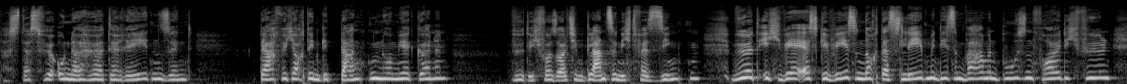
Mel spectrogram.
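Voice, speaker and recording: An actress playing a devoted, anguished noble wife in a classical radio drama, declaiming formal verse with fervour. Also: female voice, a little high, steady tone, moderate pace, darkish tone, close to an everyday voice. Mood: tearful devotion. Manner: declamatory, fervent, formal diction. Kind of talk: classical German stage verse in a radio play.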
